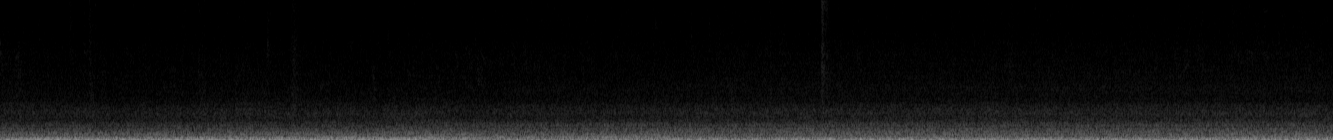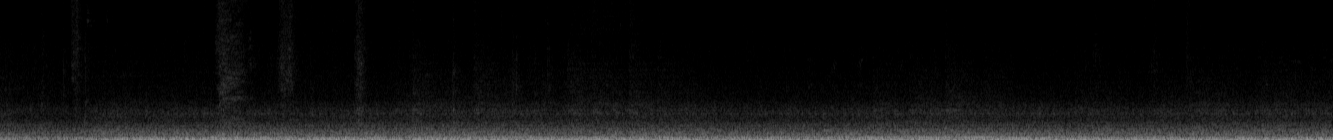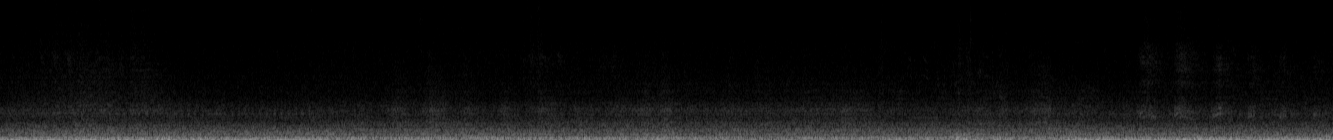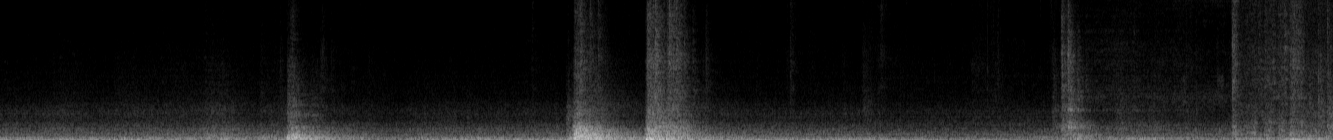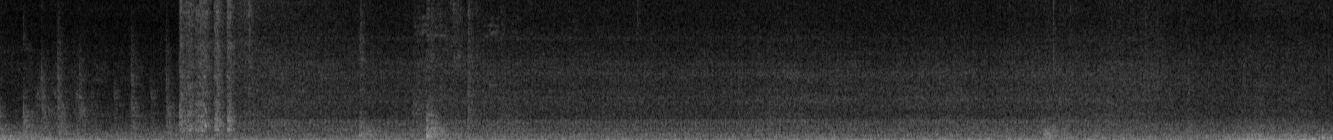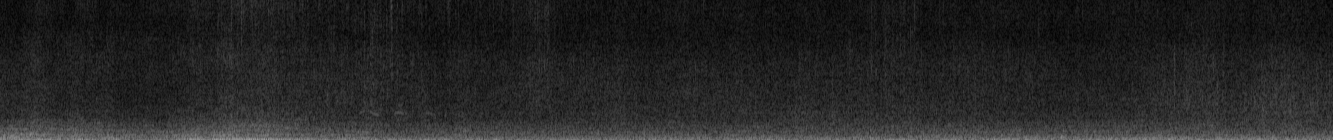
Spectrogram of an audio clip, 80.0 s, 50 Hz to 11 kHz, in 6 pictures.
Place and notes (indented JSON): {
  "title": "Dresden Fährstelle Kleinzschachwitz, Dresden, Deutschland - Car and passenger ferry Pillnitz",
  "date": "2013-08-07 16:02:00",
  "description": "Car and passenger ferry Pillnitz\nwith Olympus L11 recorded",
  "latitude": "51.01",
  "longitude": "13.86",
  "altitude": "109",
  "timezone": "Europe/Berlin"
}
